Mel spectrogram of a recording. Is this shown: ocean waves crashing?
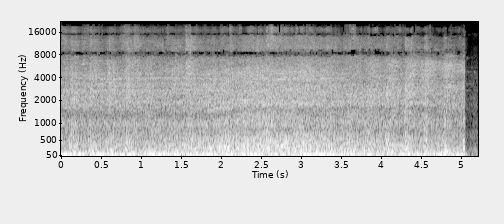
no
